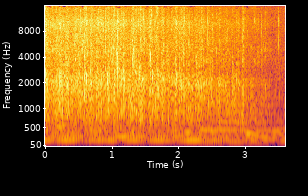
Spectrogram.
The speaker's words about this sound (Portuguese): A gente pode aplaudir também a Jesus mais uma vez.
